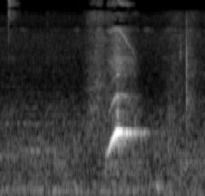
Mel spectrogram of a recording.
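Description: A single short whistle about a second in, sliding up in pitch and then holding briefly, over faint room tone, with a small click near the end.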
